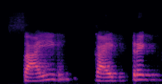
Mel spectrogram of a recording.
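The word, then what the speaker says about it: psychiatric: हुआ है sir neuro फिर पी साइलेंट है साइकाइट्रिक कंडीशन क्या होती है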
